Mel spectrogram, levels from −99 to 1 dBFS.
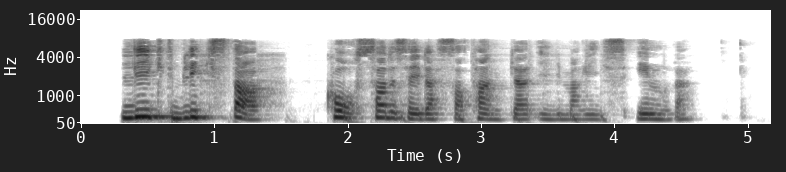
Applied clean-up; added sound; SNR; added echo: neural mask model DeepFilterNet 3.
